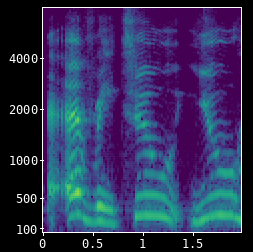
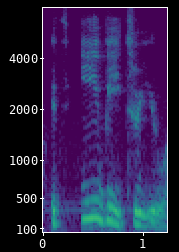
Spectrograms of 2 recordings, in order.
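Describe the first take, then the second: First: Every said with an R, as ev-ree; misread name. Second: Evie said as ee-vee with no R; corrected name. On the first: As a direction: read it wrongly as Every, with a clear R. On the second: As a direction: fix it to Evie, no R at all. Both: Real, not acted. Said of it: "No, there's no R".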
